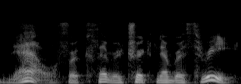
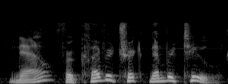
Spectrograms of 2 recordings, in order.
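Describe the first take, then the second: First: Low, scheming mutter; sly crocodile. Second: A touch higher, gleeful scheming; sly crocodile. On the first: Crocodile plans his third trick, low sly voice. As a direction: plot it to himself. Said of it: "said the enormous crocodile". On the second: Crocodile plans his second trick, gleeful voice. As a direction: announce the trick with glee. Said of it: "he said to himself". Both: A narrator's reading.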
